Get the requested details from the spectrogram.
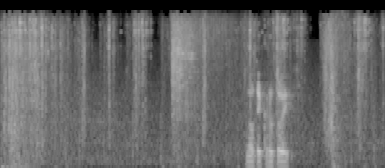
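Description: Armoured footsteps clank up stone stairs.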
